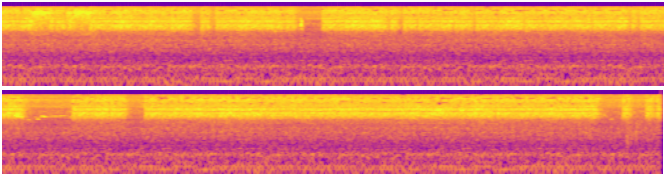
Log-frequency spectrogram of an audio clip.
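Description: A pressure washer sprays water in a steady hiss against wood.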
